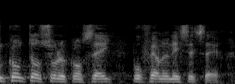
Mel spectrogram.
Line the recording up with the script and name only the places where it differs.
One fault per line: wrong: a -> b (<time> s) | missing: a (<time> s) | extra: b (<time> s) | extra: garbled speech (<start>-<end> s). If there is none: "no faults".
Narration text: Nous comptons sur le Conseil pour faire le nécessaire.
no faults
